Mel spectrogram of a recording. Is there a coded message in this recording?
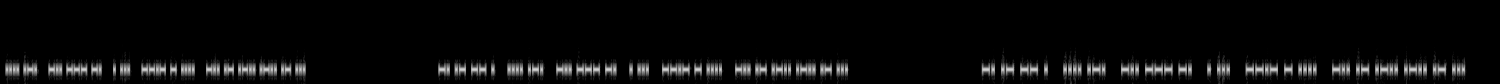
Yes: Morse code from 0.1 to 14.6 s, heard as a keyed tone, about 66 wpm, 700 Hz. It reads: HR DON ES QTH DALLAS NAME HR DON ES QTH DALLAS NAME HR DON ES QTH DALLAS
